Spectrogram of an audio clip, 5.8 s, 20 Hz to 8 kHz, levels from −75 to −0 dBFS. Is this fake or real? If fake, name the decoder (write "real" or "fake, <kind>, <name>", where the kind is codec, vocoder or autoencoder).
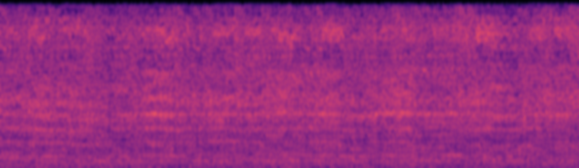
fake, codec, SNAC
